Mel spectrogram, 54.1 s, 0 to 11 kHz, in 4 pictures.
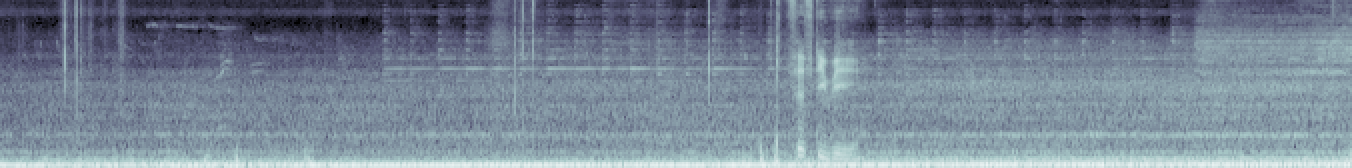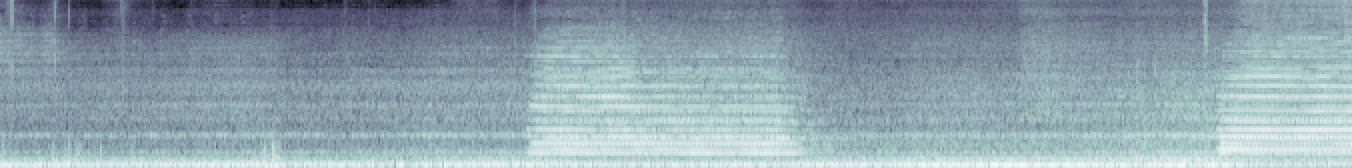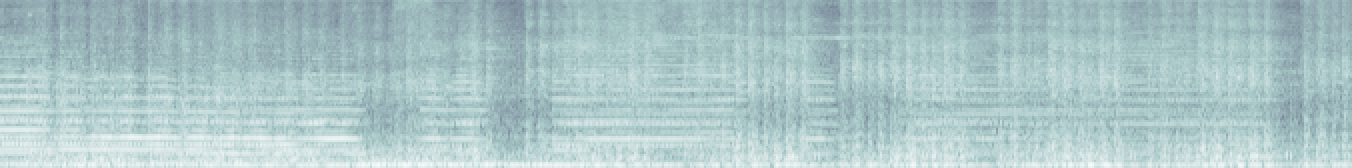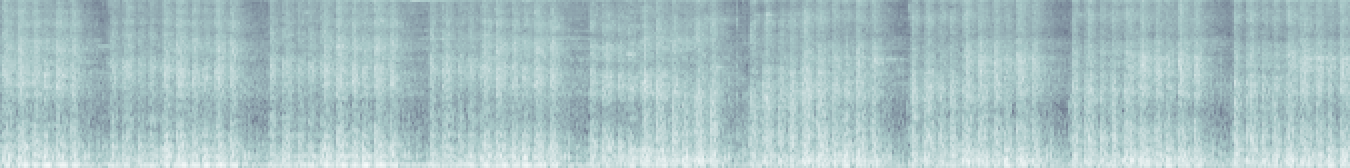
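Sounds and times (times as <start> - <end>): diesel locomotive engines rumbling: 0.0 - 54.0
train air horn blasts: 18.6 - 22.0, 25.6 - 40.0
train wheel clatter: 23.7 - 54.0.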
